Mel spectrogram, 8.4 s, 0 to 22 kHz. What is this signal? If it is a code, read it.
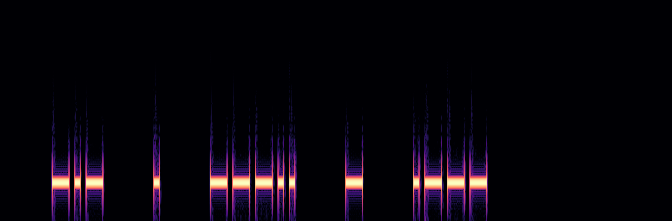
Morse code, heard as a keyed tone, about 17 wpm, spaced as for 10 wpm, 700 Hz. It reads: KE8TJ
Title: USA Call Signs - 5 Characters - 3x Character Spacing - 17wpm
